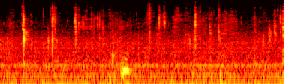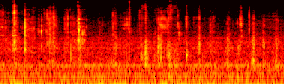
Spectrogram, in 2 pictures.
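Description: Close-up chewing and biting of food, chicken gizzard curry with rice and raw vegetables, with many sharp wet mouth clicks and crunches scattered throughout, and a short low hum about two seconds in.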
